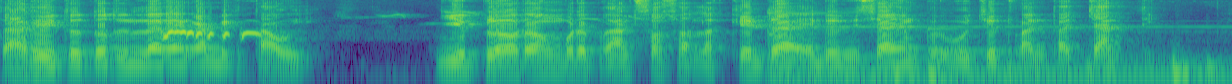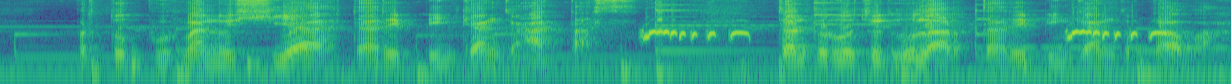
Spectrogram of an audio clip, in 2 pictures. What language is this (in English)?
Indonesian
